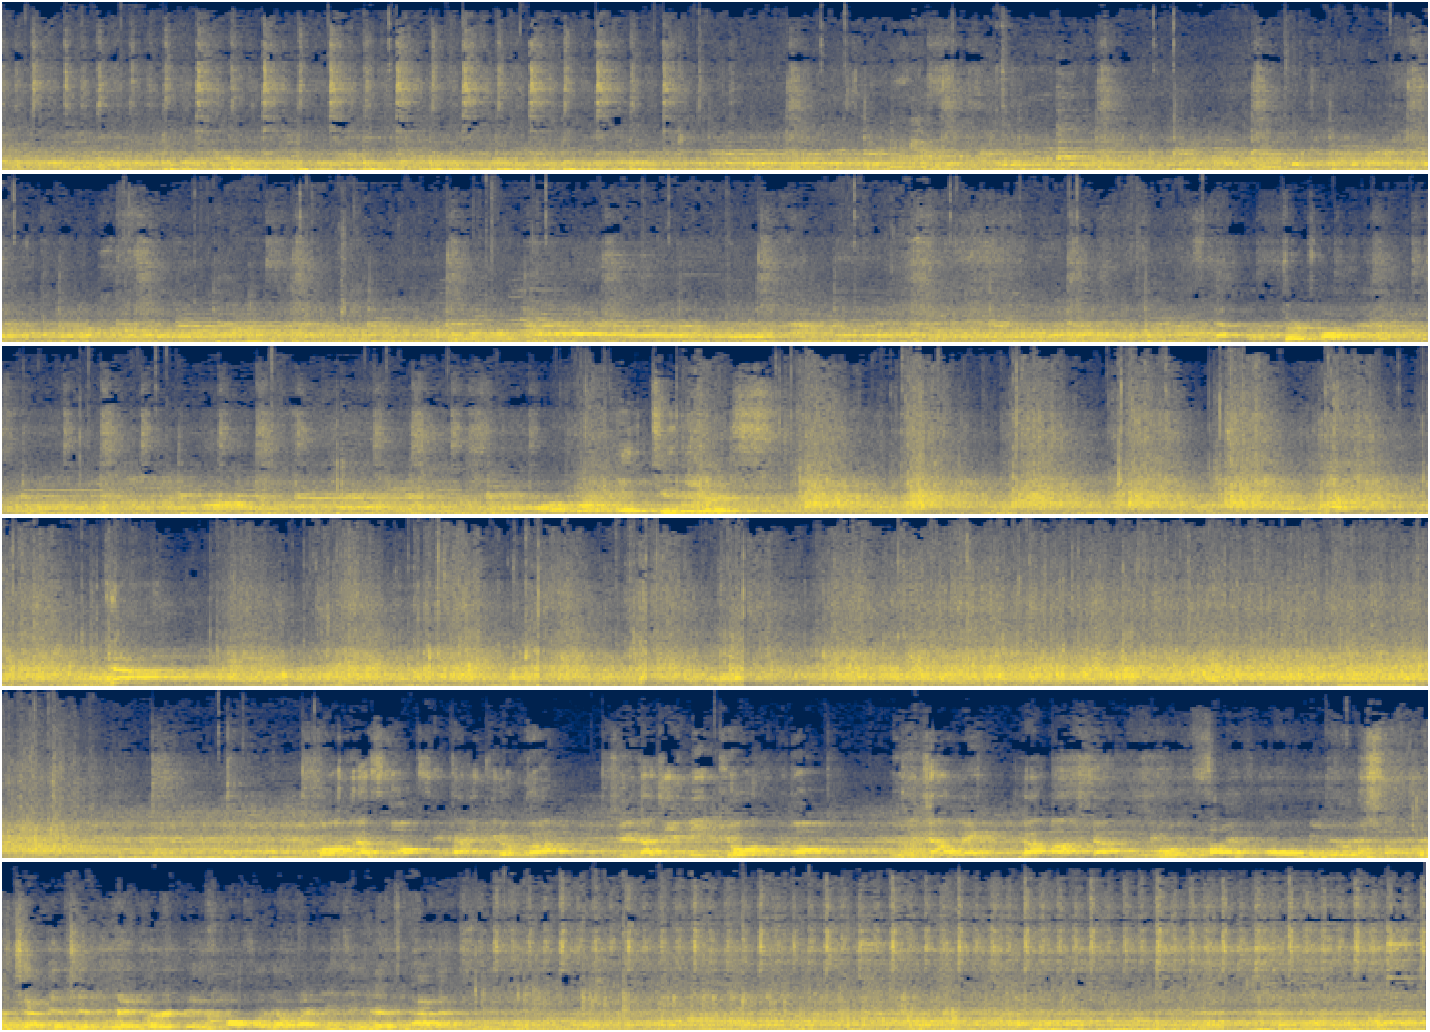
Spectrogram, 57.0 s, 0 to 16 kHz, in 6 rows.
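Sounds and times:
spectators clapping in rhythm: 0:00.0 - 0:17.5, 0:18.6 - 0:40.2, 0:50.0 - 0:57.0
electronic music over loudspeakers: 0:00.0 - 0:57.0
stadium crowd noise: 0:00.0 - 0:57.0.

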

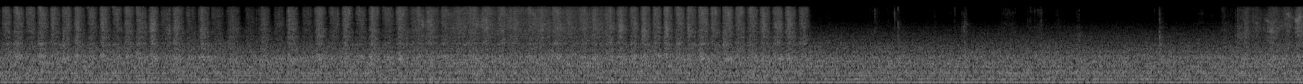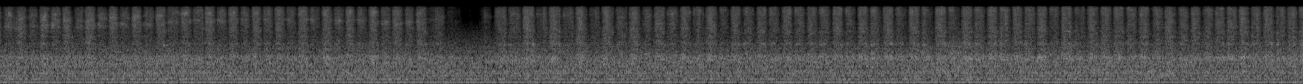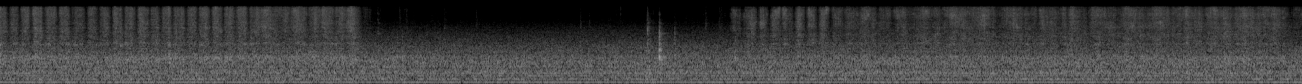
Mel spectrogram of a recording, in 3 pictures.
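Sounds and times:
yam grated on plastic grater: 0:00.0 - 0:08.1, 0:12.2 - 0:29.8, 0:33.4 - 0:39.0.

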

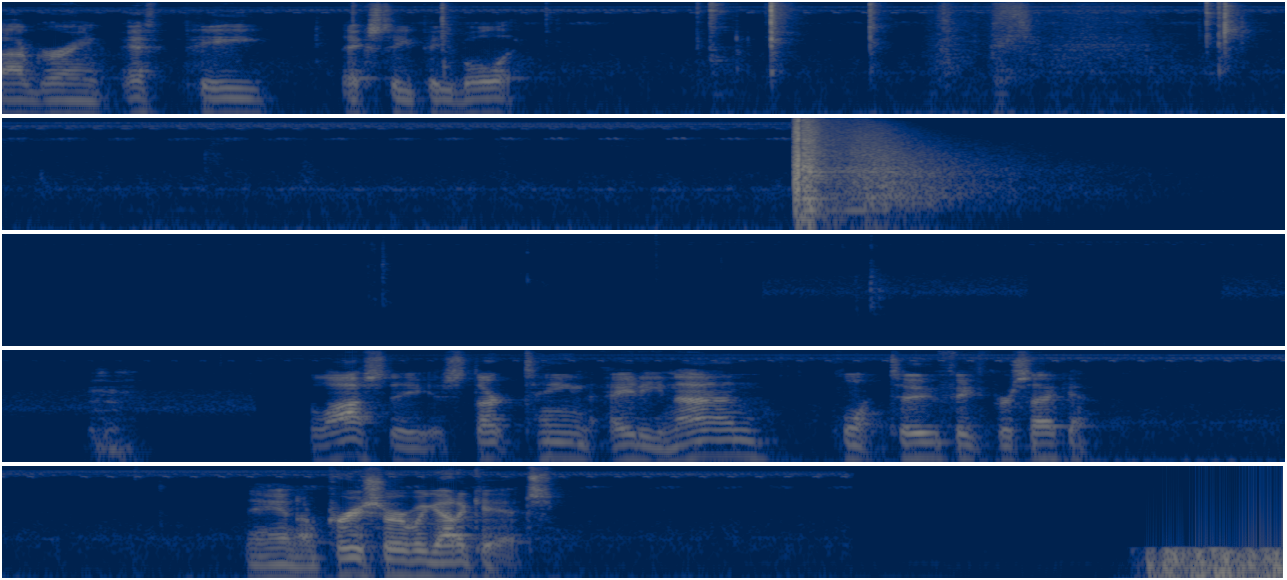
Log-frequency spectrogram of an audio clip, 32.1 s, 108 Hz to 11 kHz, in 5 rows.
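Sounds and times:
revolver handling clicks: 0:03.4 - 0:04.5, 0:06.0 - 0:06.3
revolver gunshot with echo: 0:10.4 - 0:11.7.

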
